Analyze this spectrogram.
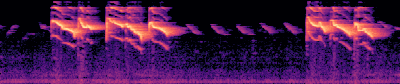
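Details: Bustomi white-eye giving its lure song to prompt other white-eyes to sing: a phrase of about five high slurred whistles, each dropping in pitch, then a pause and a similar four-note phrase, with no background sounds.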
